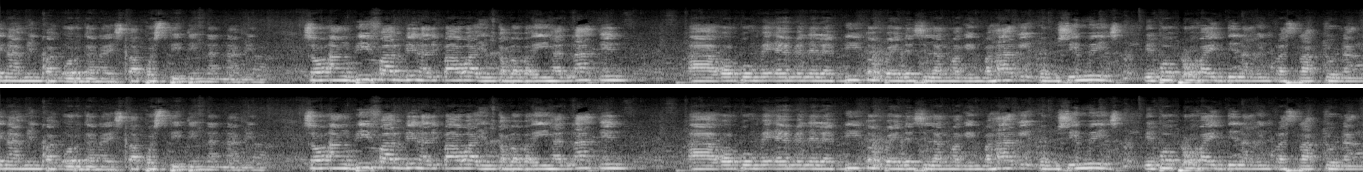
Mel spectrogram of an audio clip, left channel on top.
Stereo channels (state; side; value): identical; both; correlation 1.00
